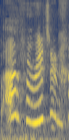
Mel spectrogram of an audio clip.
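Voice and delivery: very high, hammed-up flirty greeting with giggle; flirty Cordelia.

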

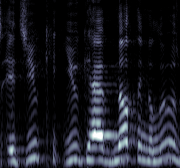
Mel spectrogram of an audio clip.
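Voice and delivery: usual speaking voice

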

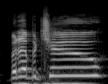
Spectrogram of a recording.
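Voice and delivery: high rimshot vocal effect; drum rim-shot noise. Pretend. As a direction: make a ba-da-choo rimshot sound. Joke sound effect.

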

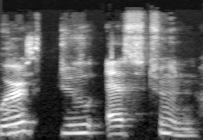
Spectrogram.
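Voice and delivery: slow, separated words; deliberate, measured pronunciation attempt; careful foreign reading. Real, not acted. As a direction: sound out the German word by word. Repeats unfamiliar German phrase carefully.

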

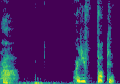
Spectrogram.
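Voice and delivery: gasp, then a very high, slow, disbelieving cry; real disbelief as the cat ruins the headphones; shocked gasp. Real, not acted. Cat chews through headphones.

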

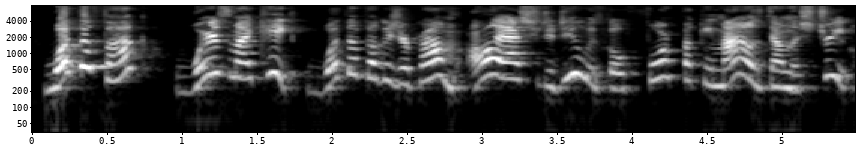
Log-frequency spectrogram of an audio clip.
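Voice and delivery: mock outraged roommate, high and fast; blowing up. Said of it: "This bitch blew the fuck up".

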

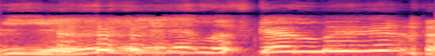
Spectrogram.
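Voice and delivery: high, slow, strutting hype voice; cocky Roy Williams. Retold or imitated. Host mimics coach walking into the locker room, high and slow. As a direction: swagger in like you're hot stuff. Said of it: "thinking he's hot shit".

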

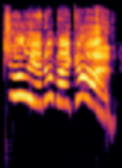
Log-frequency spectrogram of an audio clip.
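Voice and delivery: high, loud cry of mock horror; mock alarm. Onlookers as the boy falls in the pool, mock alarm. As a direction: cry out in hammed-up panic.

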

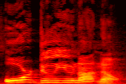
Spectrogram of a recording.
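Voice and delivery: high, loud rhetorical question; indignant challenge. Acted. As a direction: challenge them as an exasperated preacher. Voicing Paul's rebuke to his readers.

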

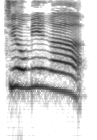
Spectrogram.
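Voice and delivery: a slow desperate shout for rescue; calling for help. A narrator's reading. Ni stranded below the cliff calling for help, loudly. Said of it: "尼大声地叫道".

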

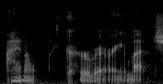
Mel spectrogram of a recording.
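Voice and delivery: soft conspiratorial whisper; imitated hushed gossip; confiding nurse. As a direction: confide it under the breath. Nurse confides dislike of doctor.

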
